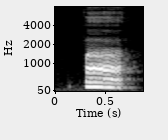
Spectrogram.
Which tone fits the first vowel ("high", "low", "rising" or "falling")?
falling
